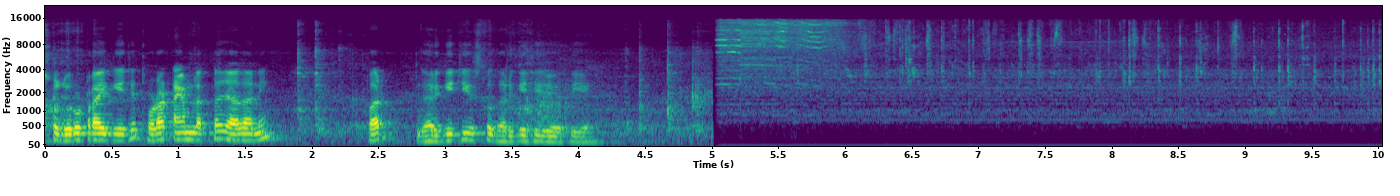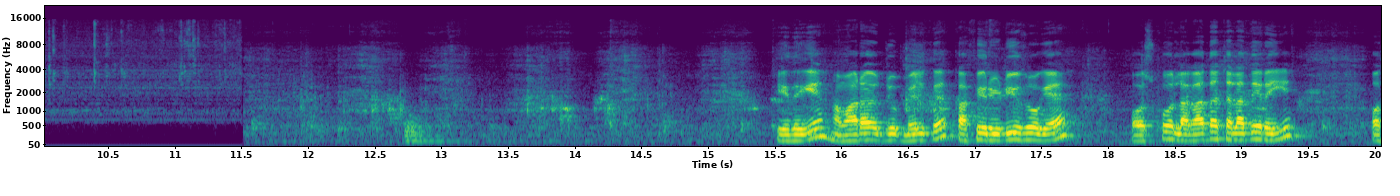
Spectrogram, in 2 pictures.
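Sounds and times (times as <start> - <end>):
metal spatula scraping metal pan: 2.2 - 4.2, 8.1 - 20.0.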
